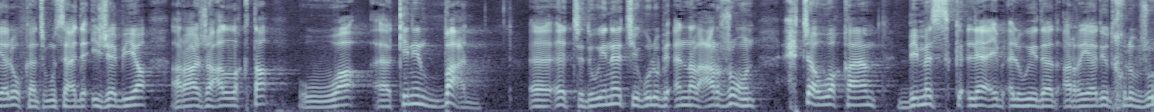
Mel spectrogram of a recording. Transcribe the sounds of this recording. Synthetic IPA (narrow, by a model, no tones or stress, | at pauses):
ælukænət̪mʊsaʕad̪aʔiʒæbəjːaɾˤɑʒəʕalːəqt̪ˤɑwəkæninbɑʕd̪ˤ | t̪ːəd̪winæt̪jɡulubəʔənːəlʕɑɾˤʒun | ħḁt̪ːæhʊwːæqæmbəməsklaʕəbʔəlwid̪æd̪ʔərːəjɑd̪ˤiwd̪əxlubʒu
